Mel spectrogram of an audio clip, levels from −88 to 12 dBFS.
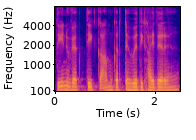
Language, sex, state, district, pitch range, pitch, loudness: Hindi, male, Jharkhand, Palamu, 115-125 Hz, 120 Hz, -16 LUFS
